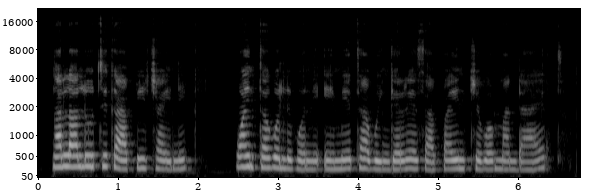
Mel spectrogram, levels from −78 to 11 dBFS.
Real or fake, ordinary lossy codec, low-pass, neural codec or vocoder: fake; none; 19.8 kHz; vocoder, 44.1 kHz, 128 mel bands every 256 samples, BigVGAN v2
